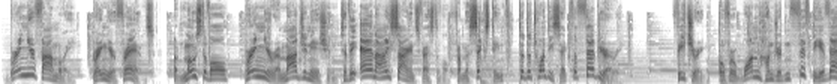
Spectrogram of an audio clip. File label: Commercial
